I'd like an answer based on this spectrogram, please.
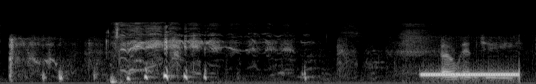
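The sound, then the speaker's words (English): A telephone ring tone in a home, heard as one steady electronic tone lasting about a second near the end, after a stretch of lively voices and laughter. “You guys are going to hear some ringy-dingies going on here in the background. Don't be alarmed. That's just the phone ringing.”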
